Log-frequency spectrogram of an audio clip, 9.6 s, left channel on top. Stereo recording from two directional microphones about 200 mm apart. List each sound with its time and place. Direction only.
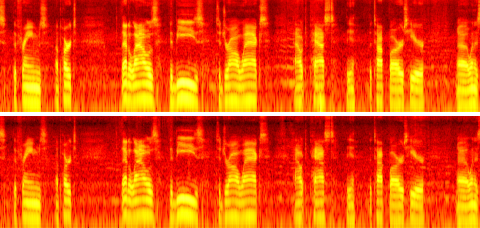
0.3 s speech: 15° left (ahead or behind)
